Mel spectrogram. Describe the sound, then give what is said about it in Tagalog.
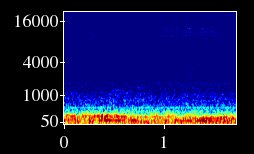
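A steady low rumble and hum of road noise fills the cabin of a car driving home in traffic, continuous and fairly loud, with no voices over it. “Maingay sigurado sa background ko. Kasi nga, nasa kalsada ako nagre-record”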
